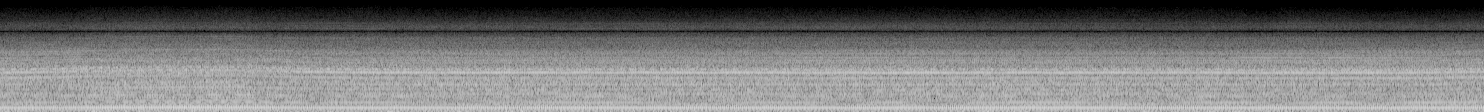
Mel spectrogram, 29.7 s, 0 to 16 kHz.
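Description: SixChuter SR2cl powered parachute's engine and propeller droning steadily in flight, heard from on board; the pitch eases down slightly about five seconds in, then holds even.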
